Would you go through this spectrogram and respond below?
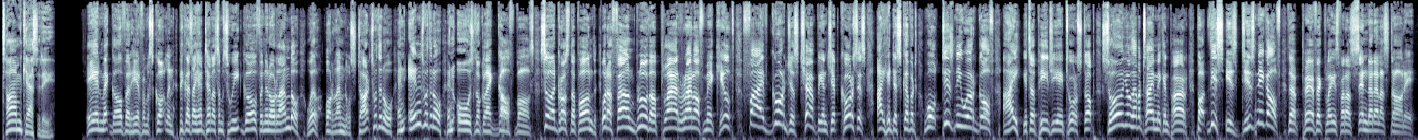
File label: scottish; Scottish Accent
